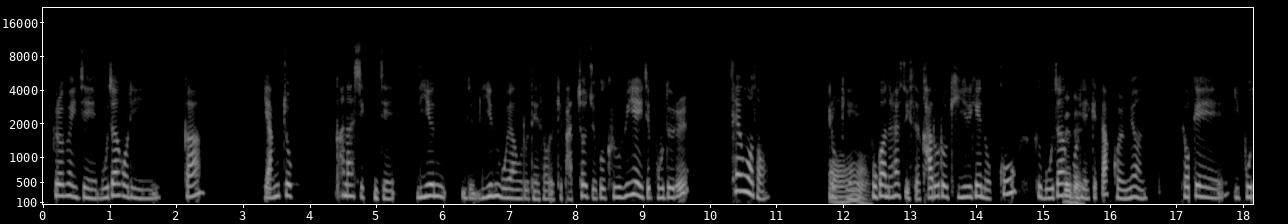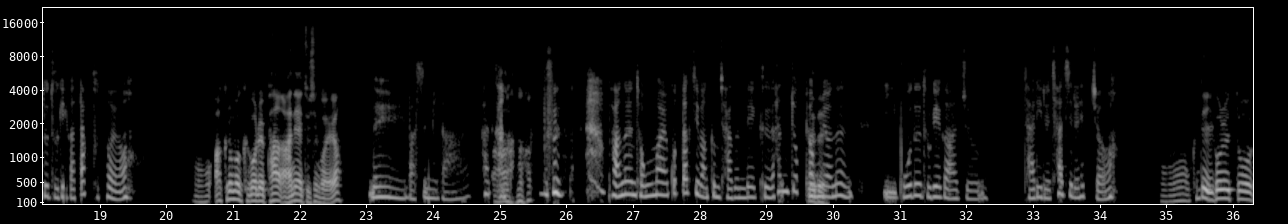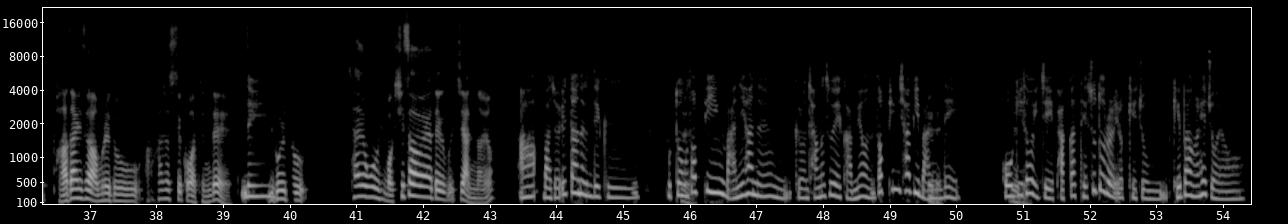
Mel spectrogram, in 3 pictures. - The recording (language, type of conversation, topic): Korean, podcast, 작은 집에서도 더 편하게 생활할 수 있는 팁이 있나요?
- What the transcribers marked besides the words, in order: tapping; laugh; other background noise; laughing while speaking: "아"; laughing while speaking: "칸 무슨"; laugh; "되지" said as "되그지"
